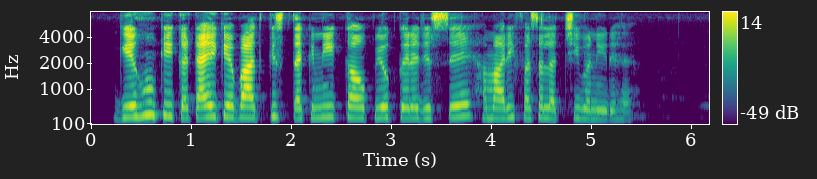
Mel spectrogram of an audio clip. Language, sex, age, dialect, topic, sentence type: Hindi, female, 18-24, Awadhi Bundeli, agriculture, question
